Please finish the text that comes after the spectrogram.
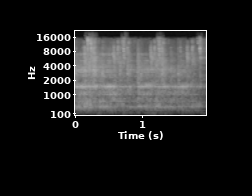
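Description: A Varley Cyclops antique sewing machine runs with a continuous mechanical whir and steady rapid rattling, moderately loud and close, with no voices.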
